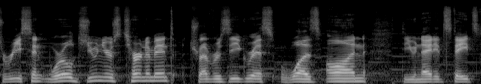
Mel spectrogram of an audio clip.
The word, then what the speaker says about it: Zegras: i've actually heard this fellow's name pronounced two different ways i've heard trevor zegra and trevor z griss siegraw came when they drafted him but i've heard zigris at the world juniors and it's also on elite prospects so i'm gonna go with that one trevor was drafted ninth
